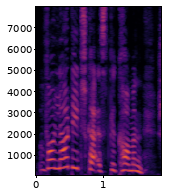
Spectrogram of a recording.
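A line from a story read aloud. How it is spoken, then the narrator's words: Shouting while running in. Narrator (German): schrie Natalja ins Esszimmer hereinlaufend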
